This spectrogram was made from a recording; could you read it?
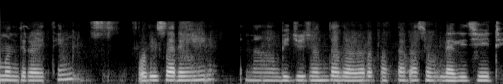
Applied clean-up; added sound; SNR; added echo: neural separator model SepFormer DNS4.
